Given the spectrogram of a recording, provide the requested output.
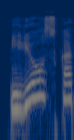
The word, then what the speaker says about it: ベリョースカ: としているロシア語の標準的な発音は微量スカとなるロシア語税は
